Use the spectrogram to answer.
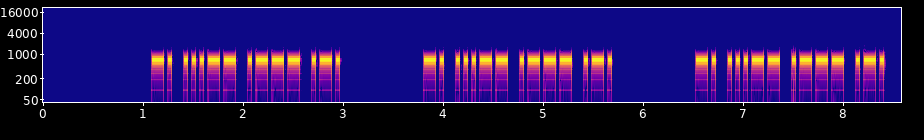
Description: Morse code, heard as a keyed tone, about 30 wpm, 700 Hz. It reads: N3JR N3JR N3JR
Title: USA Call Signs - 4 Characters - Repeated 3x - 30wpm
